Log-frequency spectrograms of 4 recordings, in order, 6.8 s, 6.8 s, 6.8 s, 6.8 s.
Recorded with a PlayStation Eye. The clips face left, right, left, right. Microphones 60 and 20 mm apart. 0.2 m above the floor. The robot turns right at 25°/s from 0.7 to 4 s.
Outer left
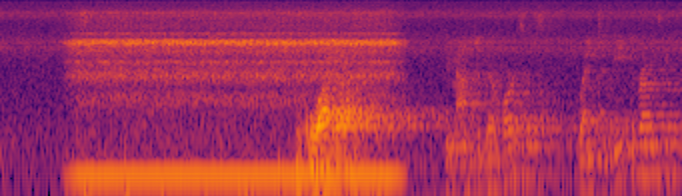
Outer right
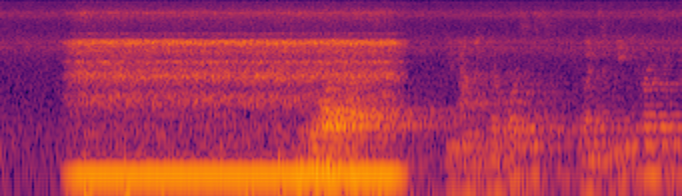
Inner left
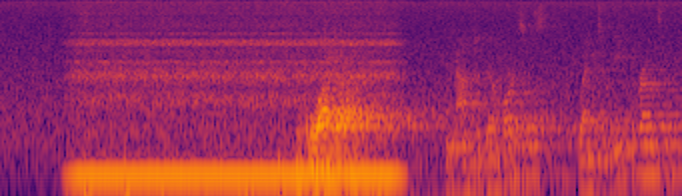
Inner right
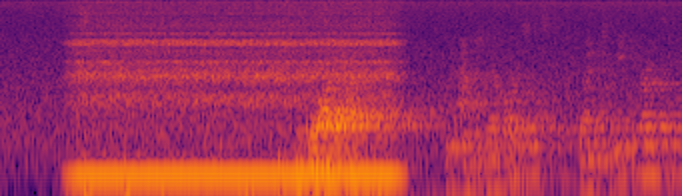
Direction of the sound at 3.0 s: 60° left (ahead or behind).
